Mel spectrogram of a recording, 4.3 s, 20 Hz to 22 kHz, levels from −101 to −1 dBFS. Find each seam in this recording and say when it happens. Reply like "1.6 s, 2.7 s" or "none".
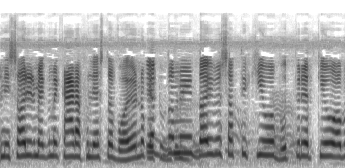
1.8 s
